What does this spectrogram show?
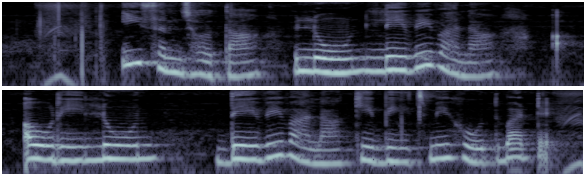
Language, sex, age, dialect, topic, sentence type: Bhojpuri, female, 25-30, Northern, banking, statement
